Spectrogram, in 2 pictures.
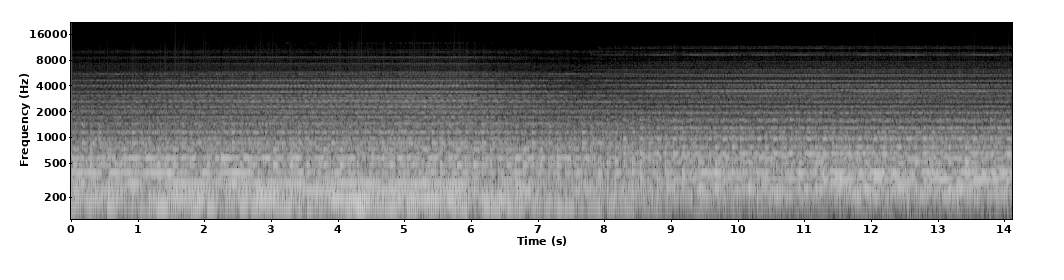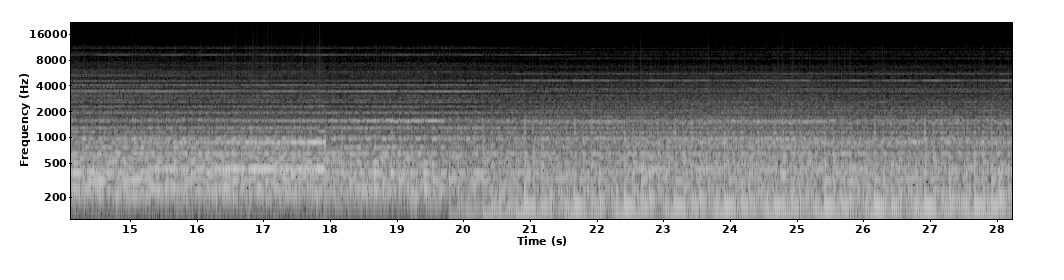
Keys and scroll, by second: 17.1 z, 20.7-21.6 typing.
